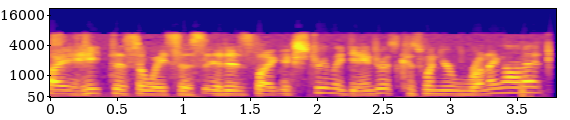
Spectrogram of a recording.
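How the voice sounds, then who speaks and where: A man commentating a game tournament in casual chat, talking quickly and eagerly and often restarting his sentences over an online voice chat mic. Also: sits high. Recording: dull lo-fi voice chat with faint noise.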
